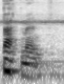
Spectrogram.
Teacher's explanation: The first syllable, bat, in this word is a stressed syllable, so it will be longer and higher in pitch than the second syllable, man. So when we read it, will be Batman.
